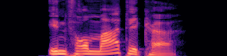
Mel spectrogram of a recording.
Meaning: computer scientist, person who has studied computer science (male or of unspecified gender)
- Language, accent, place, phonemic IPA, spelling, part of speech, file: German, Germany, Berlin, /ɪnfɔɐ̯ˈmaːtɪkɐ/, Informatiker, noun, De-Informatiker.ogg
